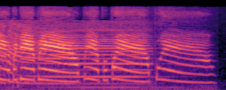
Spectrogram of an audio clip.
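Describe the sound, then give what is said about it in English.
A loud, brassy air horn blares in four quick, connected blasts, each bright, buzzing tone sliding slightly downward in pitch before the sound cuts off abruptly. “That air horn sound gets better every time you play it.”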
